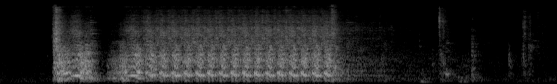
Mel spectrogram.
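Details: Mazda 323 GTX, no start after TDC work: starter spins the engine steadily for nearly three seconds, no cylinder fires, then stops; cranks but won't start.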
